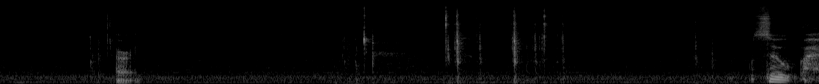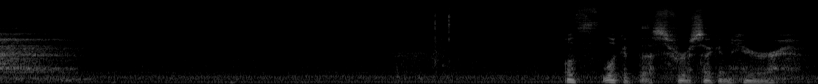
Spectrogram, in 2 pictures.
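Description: A man speaks calmly into a close microphone, in short bursts.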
